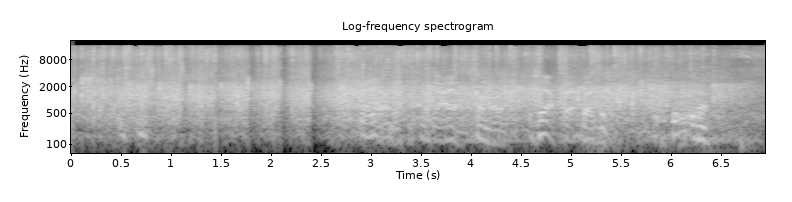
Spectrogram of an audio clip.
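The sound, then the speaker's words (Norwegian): An audience applauds Alfred Finnbogason steadily for about seven seconds, a dense, loud wash of clapping with faint voices mixed in, tapering off slightly at the very end. “Stor applaus til Alfred Finnbogason.”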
